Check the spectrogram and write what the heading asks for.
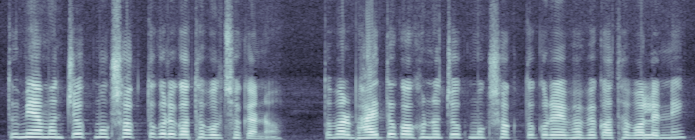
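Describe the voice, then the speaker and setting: A woman's voice: a little high, steady tone, a little fast, darkish tone, no room sound, lo-fi sound, close to an everyday voice. A woman voicing an irritable young mother who speaks harshly, in a storybook reading. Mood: irritated.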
